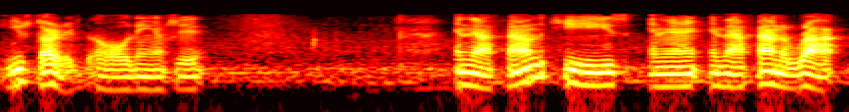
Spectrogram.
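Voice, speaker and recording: A woman's voice: medium pitch, moderate pace, bright, forceful tone, slight background noise, close to an everyday voice. A woman voicing a foul-mouthed drunk chipmunk in a comedic monologue, brash and heavy on slang and swearing.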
